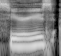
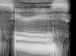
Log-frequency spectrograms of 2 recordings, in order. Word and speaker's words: Ceres: So here I am stating before the show starts that I vow to pronounce Ceres as Ceres and not Ceres moving forward.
